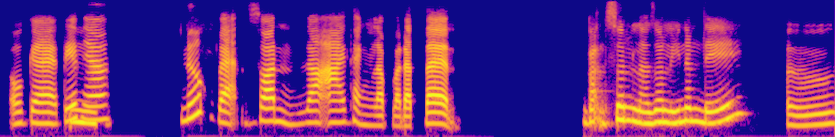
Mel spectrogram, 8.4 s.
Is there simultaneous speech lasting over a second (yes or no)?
no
